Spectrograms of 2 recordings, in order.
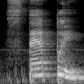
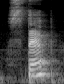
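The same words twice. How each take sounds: First: Степи with a high, loud final И; stress on last syllable. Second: Степ as one stressed, higher syllable. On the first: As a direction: lean on the И in степи. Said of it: "треба змінити слово так". (наголос на И в кінці слова степи) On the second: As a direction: hit the Е in степ. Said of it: "стало наголошеною". (наголос на Е у слові степ) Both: Shown as a demonstration.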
